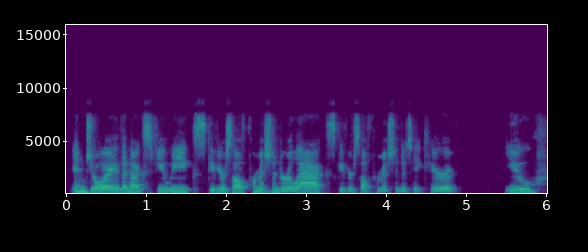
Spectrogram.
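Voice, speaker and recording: A woman's voice: medium pitch, normal speed, lo-fi sound. Soothing woman hosting a webinar. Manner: calm, gentle, with frequent fillers. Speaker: webinar presenter and podcast host. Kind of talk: webinar presentation.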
